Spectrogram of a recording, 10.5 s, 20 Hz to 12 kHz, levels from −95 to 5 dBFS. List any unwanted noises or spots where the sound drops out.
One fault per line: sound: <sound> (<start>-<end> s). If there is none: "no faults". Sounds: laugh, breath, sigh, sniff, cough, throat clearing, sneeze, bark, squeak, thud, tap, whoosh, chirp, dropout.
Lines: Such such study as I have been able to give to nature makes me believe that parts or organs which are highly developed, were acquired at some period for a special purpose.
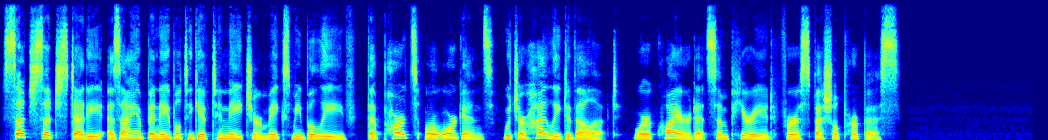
no faults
